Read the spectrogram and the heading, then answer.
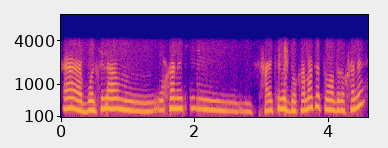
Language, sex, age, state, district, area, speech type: Bengali, female, 45-60, West Bengal, Dakshin Dinajpur, urban, conversation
